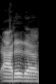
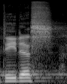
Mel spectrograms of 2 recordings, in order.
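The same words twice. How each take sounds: First: It is said with a non-American pronunciation. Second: It is said with an American pronunciation.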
